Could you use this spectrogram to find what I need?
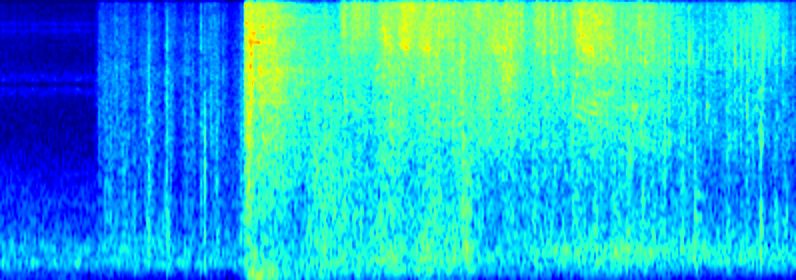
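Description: Footsteps fall on a hard stone floor.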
